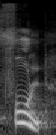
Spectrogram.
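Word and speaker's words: फूल: Actually pool கிடையாது, ஃபூல், ஃபூல் அப்படின்னு pronounce பண்ணணும், ஃபூல்.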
